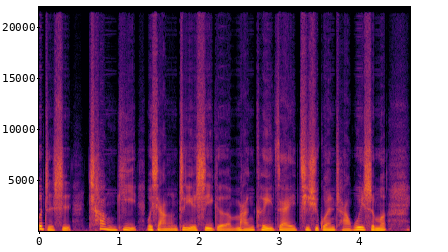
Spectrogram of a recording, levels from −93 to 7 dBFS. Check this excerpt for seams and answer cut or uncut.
cut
